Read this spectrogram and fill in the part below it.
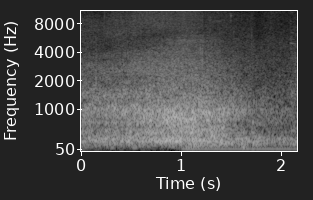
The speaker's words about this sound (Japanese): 車でいう裏道みたいなところでもあるのでちょっと車がここは何台かやっぱり通ってくるんですよね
